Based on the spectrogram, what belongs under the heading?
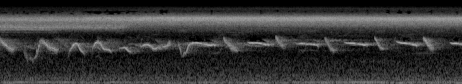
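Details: Repeated zigzag whistles from a Chinese hwamei, about two per second, alternating rising and falling slurs, set against a continuous shrill insect drone.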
